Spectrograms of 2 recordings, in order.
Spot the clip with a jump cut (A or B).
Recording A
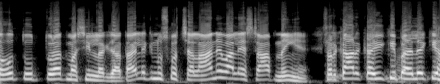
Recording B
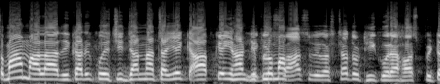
A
